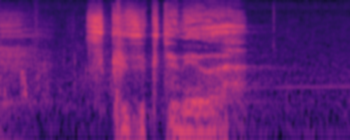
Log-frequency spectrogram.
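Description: A man speaks in a low, rough voice, heard close by.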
